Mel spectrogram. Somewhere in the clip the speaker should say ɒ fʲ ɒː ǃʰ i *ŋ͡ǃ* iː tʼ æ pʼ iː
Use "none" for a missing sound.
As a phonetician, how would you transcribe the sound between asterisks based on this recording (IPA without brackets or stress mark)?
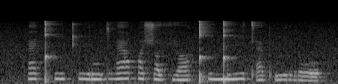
ŋ͡ǃ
